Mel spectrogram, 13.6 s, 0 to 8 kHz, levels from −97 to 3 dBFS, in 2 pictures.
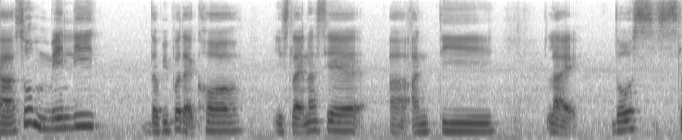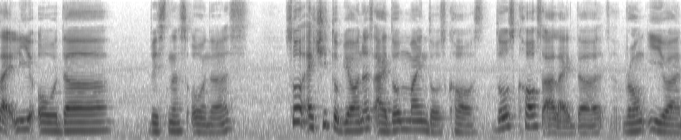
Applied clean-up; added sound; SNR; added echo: none; none; none; none.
